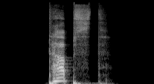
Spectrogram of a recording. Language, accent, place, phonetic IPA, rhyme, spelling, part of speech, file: German, Germany, Berlin, [tapst], -apst, tappst, verb, De-tappst.ogg
- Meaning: second-person singular present of tappen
